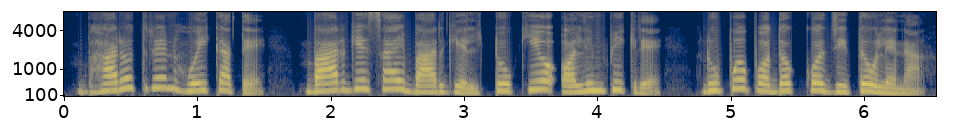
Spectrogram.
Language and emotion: Santali, neutral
